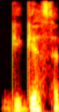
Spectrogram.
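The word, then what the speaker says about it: gegessen: जो एसन का past participle है या एसन की पास्ट फॉर्म है दस heist गिगेसन pronounce me गिगेसन गीगेसन गिगेसन गीगेसन इज पार्टिसिप्स wife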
